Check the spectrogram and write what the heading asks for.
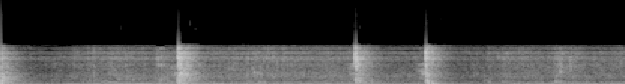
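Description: Long modelling balloons bursting one after another under a slowly rolling car tyre: four sharp pops, one right at the start, one about two and a half seconds in, and two close together near the middle.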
